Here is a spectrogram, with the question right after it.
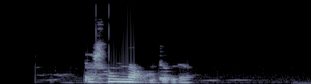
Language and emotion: Russian, angry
